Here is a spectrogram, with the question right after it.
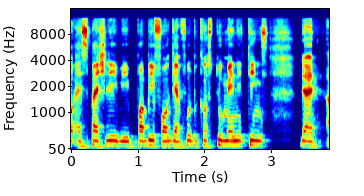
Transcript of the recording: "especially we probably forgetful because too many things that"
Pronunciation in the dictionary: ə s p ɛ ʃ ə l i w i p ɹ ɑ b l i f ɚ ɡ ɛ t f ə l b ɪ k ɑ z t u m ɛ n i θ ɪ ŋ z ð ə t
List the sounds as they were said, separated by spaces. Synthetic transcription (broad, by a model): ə s p ɛ ʃ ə l i w i p ɹ ɑ b l i f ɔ ɡ ɛ t f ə l b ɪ k ɑ s t u m ɛ n i t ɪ ŋ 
